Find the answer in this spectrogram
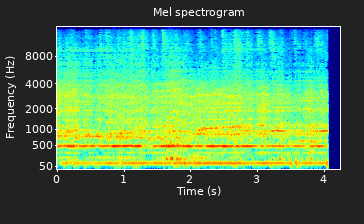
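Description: Rock band playing live with electric guitars, loud from the crowd, holding steady notes throughout.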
